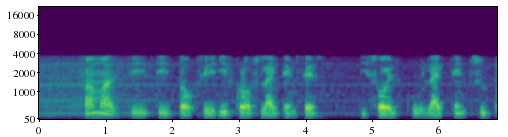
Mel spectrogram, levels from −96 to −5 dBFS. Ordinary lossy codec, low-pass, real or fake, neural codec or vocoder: none; 3.6 kHz; real; none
